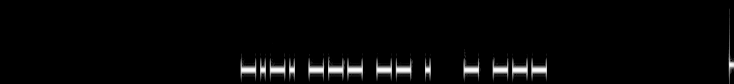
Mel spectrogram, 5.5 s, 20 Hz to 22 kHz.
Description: Morse code, heard as a keyed tone, about 31 wpm, 700 Hz. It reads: COME TO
